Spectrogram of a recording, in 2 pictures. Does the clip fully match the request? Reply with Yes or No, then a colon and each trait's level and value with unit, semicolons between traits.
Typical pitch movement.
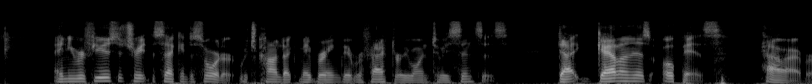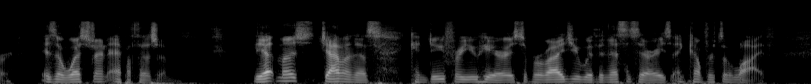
Yes: average, 3.0 semitones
